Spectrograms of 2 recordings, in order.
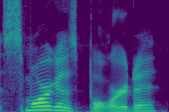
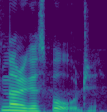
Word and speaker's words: smorgasbord: Also, it's not smorgasbord. It's smorgasbord.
